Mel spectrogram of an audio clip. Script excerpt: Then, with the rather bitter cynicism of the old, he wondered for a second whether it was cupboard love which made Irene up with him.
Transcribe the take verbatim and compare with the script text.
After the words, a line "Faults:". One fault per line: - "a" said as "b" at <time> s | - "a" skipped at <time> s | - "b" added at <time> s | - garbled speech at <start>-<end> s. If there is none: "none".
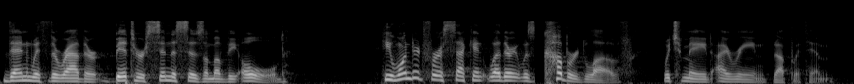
Then, with the rather bitter cynicism of the old, he wondered for a second whether it was cupboard love which made Irene up with him.
Faults:
none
